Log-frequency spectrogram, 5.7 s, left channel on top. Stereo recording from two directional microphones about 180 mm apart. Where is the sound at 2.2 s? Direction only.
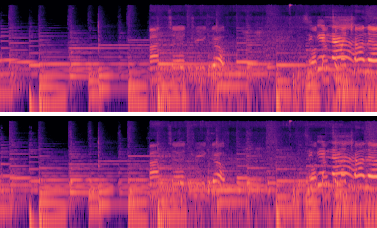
65° right (ahead or behind).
